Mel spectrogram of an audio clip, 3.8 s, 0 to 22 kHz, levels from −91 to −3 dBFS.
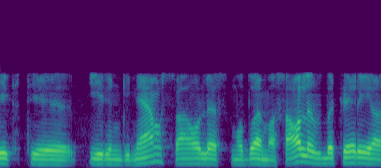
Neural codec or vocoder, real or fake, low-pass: codec, 16 kHz, 2 kbps, FunCodec, trained on LibriTTS, 25 frames a second; fake; 3.6 kHz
